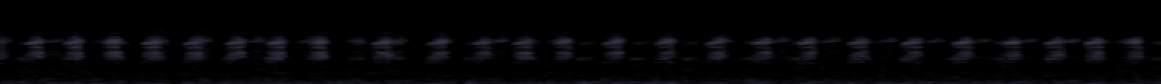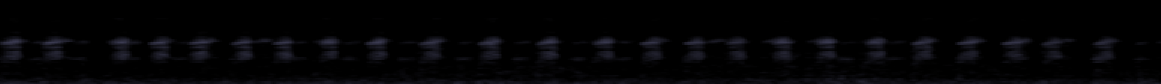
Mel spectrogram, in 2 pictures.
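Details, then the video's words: Frog chorus in Janghyeon-dong, a dense unbroken train of quick rasping croaks repeated about three to four times a second, slightly uneven in rhythm, with a soft low background murmur. "장현동 개구리 소리"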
